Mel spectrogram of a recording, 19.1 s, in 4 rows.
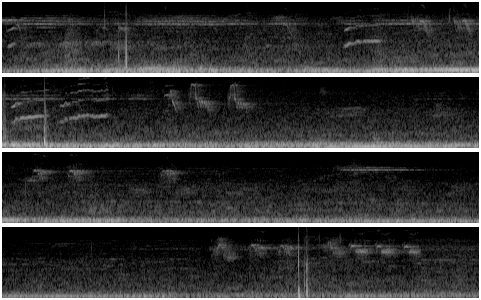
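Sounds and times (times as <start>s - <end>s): small birds chirping: 2.7s - 8.4s.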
